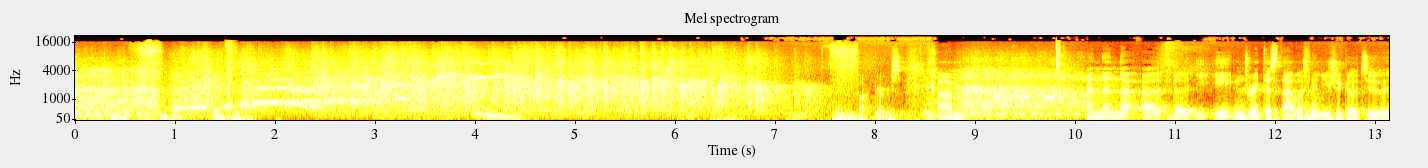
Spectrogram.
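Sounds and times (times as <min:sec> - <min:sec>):
laughter: 0:00.0 - 0:02.1, 0:08.5 - 0:10.7
crowd whistling and cheering: 0:00.0 - 0:05.0
crowd applause: 0:00.0 - 0:07.5
speech: 0:01.0 - 0:01.9, 0:08.2 - 0:09.2, 0:10.1 - 0:13.1.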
